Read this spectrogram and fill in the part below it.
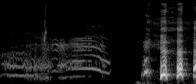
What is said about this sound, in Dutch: Dat is mijn kat, Puk.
